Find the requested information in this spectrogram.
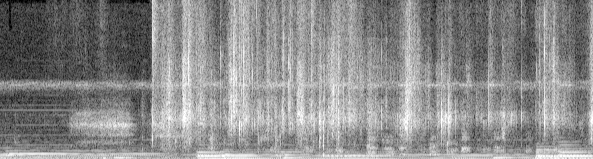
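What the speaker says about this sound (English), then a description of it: "that dog is absolutely desperate to go with us" An eager dog whines and whimpers in high, wavering tones, close by and insistent, over a steady rumble in the background.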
